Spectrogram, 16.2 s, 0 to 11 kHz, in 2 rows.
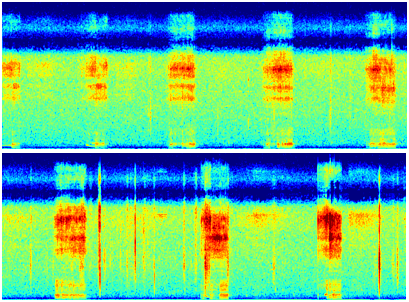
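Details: Short, soft, snuffly snores about every two seconds, around 28 a minute, over faint room hiss, from a sleeping pet Labrador dog; snoring.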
